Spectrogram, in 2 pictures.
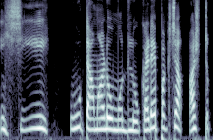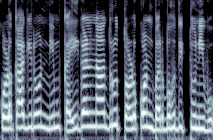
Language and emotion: Kannada, disgusted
